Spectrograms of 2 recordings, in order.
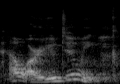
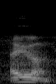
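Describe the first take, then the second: First: The word 'are' is pronounced in full. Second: The word 'are' is dropped and the words link. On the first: Only some people talk like this. The speaker calls it wrong. "We're not gonna say" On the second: This is how most people talk. The speaker calls it right. "We're gonna say"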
